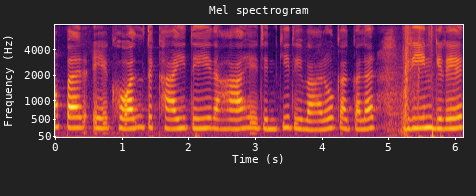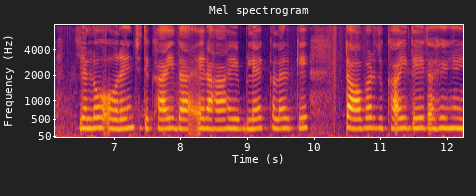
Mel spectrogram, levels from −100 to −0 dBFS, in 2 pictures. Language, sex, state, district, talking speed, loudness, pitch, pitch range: Hindi, female, Bihar, Bhagalpur, 130 wpm, -19 LUFS, 260 Hz, 255-270 Hz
